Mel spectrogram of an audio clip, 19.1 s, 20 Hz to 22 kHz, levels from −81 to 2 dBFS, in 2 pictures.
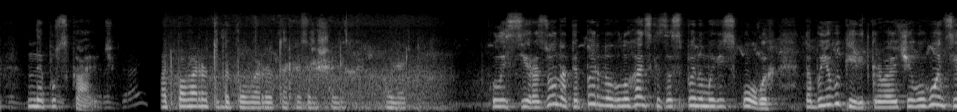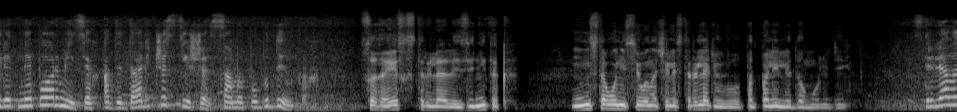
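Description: No dropouts, clicks, distortion or timing errors turn up anywhere in the recording.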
